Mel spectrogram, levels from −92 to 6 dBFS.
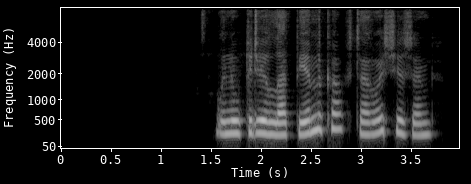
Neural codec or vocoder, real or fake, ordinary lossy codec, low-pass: codec, 16 kHz, 0.5 kbps, FunCodec, trained on LibriTTS, 25 frames a second; fake; none; none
